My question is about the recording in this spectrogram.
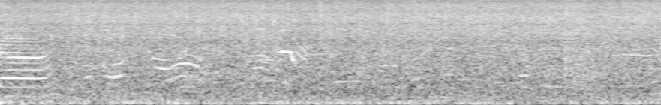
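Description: Steady rush of running water from water-play features, with scattered voices and shouts of people over it.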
